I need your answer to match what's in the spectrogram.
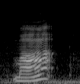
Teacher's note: Ma, high rising, mother.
